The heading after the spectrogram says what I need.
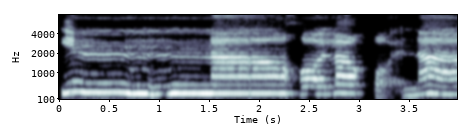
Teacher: Hukumnya adalah qalqalah. Berarti dibaca memantul ya anak-anak.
